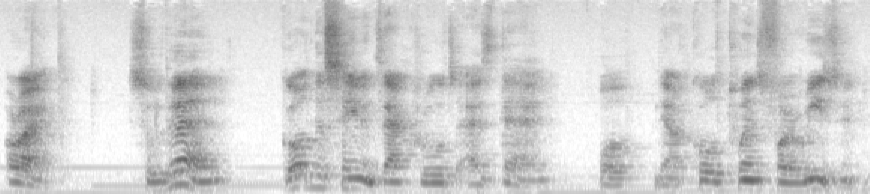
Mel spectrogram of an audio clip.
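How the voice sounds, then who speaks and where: A man's voice: medium pitch, expressive. Man teaching a language lesson, roomy echo. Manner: methodical, repeats examples slowly for learners. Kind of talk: instructional lesson, step-by-step explanation. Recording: roomy echo, distant mic, music behind.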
